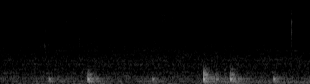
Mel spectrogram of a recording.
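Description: Chalk or marker strokes on a board during a Hindi language lesson, a series of short scratchy taps and scrapes in irregular rhythm, close and fairly quiet with no speech over them.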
